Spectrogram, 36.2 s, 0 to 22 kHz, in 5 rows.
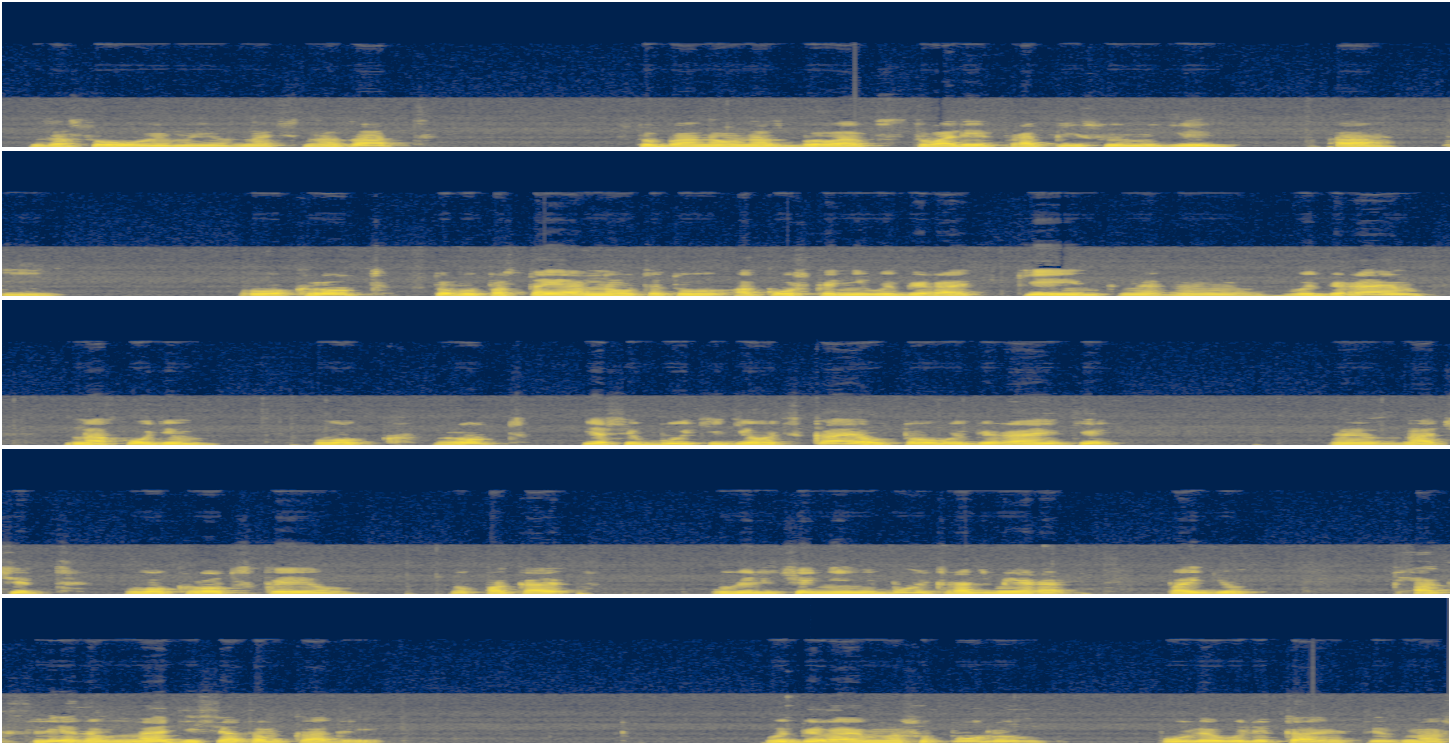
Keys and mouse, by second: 6.7 a, 7.4 i, 12.3-16.8 drag, 19.3-24.5 drag, 26.7 shift+middle click, 29.5-31.2 drag, 32.9 click, 34.3-36.1 drag.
